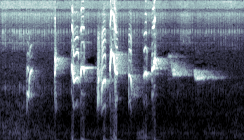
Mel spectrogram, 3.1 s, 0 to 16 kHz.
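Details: Caged red-eyed bulbul singing after 14 days of cage-cover therapy, just after the cover is first lifted: a quick, jerky burst of bubbly, warbled notes, ending in a short falling whistle.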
